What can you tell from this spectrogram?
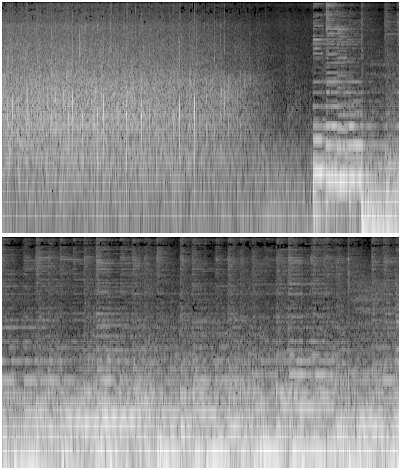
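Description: Concert audience applauding after thanks from the stage, the clapping fading away over about five seconds. Then a live band suddenly starts playing, with a deep bass part coming in about a second later.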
